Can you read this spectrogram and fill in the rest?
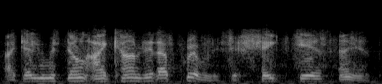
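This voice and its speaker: An actor playing an eager, admiring frontier deputy in a radio western, with a rural Western American accent and a rambling, deferential way of talking. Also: male voice, medium pitch, expressive, brisk, sharp tone. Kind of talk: old-time radio western acting. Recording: noisy, crackly old radio recording.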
